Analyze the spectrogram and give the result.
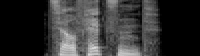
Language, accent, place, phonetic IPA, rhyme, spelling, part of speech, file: German, Germany, Berlin, [t͡sɛɐ̯ˈfɛt͡sn̩t], -ɛt͡sn̩t, zerfetzend, verb, De-zerfetzend.ogg
- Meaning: present participle of zerfetzen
